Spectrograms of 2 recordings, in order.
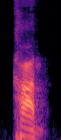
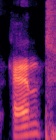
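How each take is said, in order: First: "can't" as a clearly open "kahnt"; British can't. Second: "can't" said like "kent"; American can't. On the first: Teacher contrasting the English reading, "can't" as "kahnt". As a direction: make "can't" differ from "can" with an ah. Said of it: "kalau orang Inggris udah jelas beda". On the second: Teacher letting students choose the reading, "can't" as "kent". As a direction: give "can't" a short front vowel, American style. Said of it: "terserah pilih yang mana". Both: Shown as a demonstration.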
